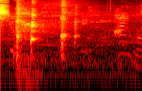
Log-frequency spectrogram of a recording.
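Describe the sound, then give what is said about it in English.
A boy coughs a few times in quick, forced bursts, fairly loud, the coughs sounding put on rather than natural, followed by a faint trailing vocal sound. “Let's let him fake that cough.”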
